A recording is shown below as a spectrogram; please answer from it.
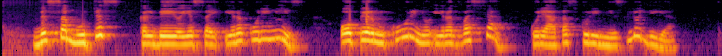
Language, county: Lithuanian, Tauragė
